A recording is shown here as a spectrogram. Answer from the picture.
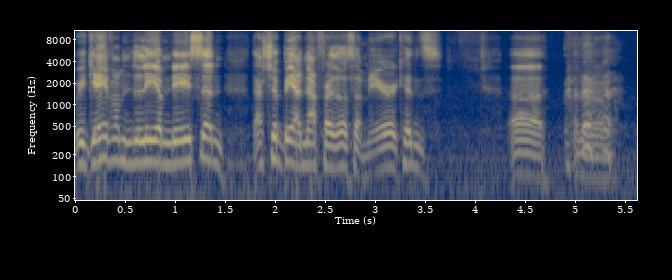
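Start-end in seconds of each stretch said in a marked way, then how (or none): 0.0-3.7 bad put-on Irish accent falling apart. Joking as if ireland were speaking about exporting a famous actor: bad put-on irish accent. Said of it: "my Irish accent goes to shit".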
